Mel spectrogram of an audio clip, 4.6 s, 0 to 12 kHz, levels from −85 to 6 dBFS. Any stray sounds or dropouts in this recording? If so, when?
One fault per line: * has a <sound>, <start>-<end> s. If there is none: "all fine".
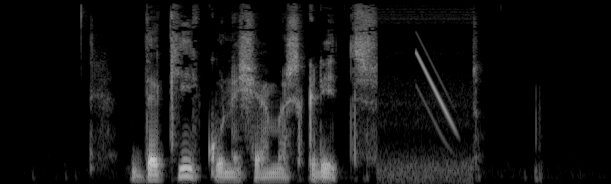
* has a chirp, 3.1-3.5 s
